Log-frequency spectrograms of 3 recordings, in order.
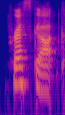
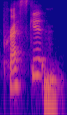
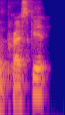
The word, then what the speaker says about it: Prescott: and it looks like Prescott College, but it's not. It's pronounced, you said, like biscuit, so like Prescott College. – Yeah, exactly. Yeah, it's so Prescott.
